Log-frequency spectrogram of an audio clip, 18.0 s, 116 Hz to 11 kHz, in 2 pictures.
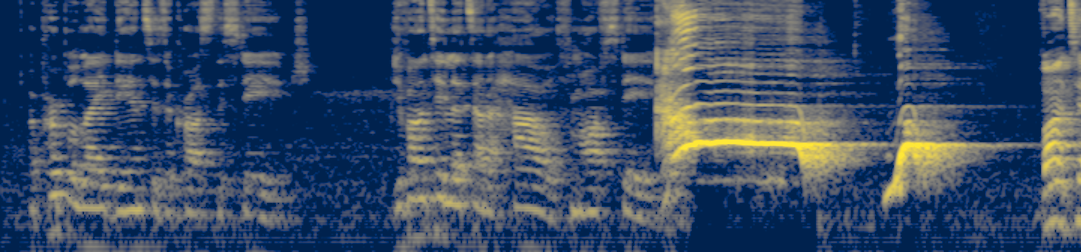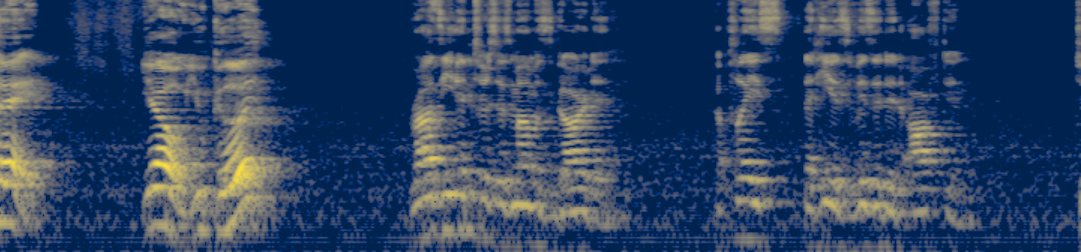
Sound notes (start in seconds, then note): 5.4 loud howl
